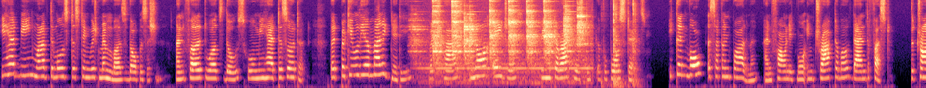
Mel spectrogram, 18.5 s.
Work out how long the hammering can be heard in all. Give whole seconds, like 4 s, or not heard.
5 s.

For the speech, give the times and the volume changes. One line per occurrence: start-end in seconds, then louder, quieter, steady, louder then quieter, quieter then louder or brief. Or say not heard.
0.0-18.4 steady.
